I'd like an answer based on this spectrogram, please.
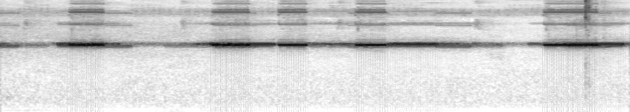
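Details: High, thin cricket trill running without pause, swelling into louder chirping bursts at uneven intervals near one per second; nothing else audible.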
